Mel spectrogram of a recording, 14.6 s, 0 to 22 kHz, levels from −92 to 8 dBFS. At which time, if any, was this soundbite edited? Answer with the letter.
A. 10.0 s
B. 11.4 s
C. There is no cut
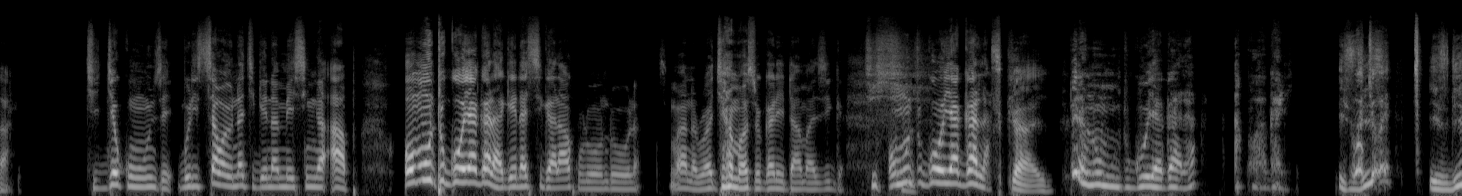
A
